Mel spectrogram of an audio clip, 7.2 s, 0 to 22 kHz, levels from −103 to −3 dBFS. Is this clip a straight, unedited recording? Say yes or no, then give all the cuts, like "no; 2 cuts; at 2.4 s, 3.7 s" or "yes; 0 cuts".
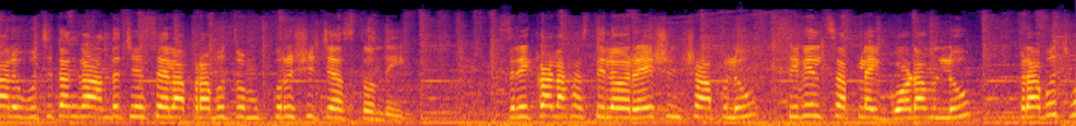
yes; 0 cuts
